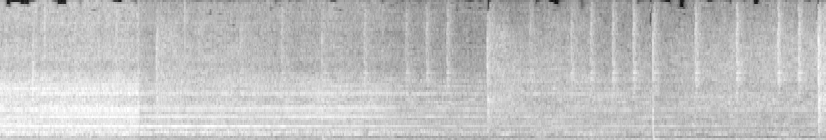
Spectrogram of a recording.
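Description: Electric heat gun running steadily, a rush of blown air with a fan whine, aimed at a plastic pony bead on a metal cookie sheet to melt it.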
